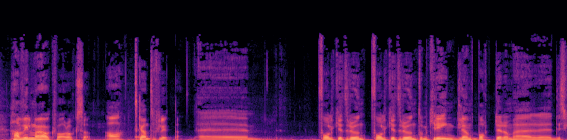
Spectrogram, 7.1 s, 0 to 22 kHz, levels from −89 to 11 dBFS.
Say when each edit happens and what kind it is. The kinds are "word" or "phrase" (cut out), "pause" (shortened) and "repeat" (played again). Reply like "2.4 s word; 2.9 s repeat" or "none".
1.7 s word; 4.6 s repeat; 5.9 s word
